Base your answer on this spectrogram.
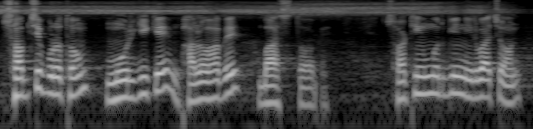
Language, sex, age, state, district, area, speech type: Bengali, male, 60+, West Bengal, Paschim Medinipur, rural, spontaneous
